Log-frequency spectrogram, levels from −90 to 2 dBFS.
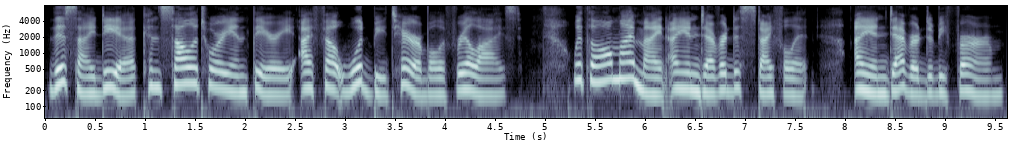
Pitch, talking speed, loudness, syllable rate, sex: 205 Hz, 155 wpm, -18 LUFS, 5.1 syllables/s, female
